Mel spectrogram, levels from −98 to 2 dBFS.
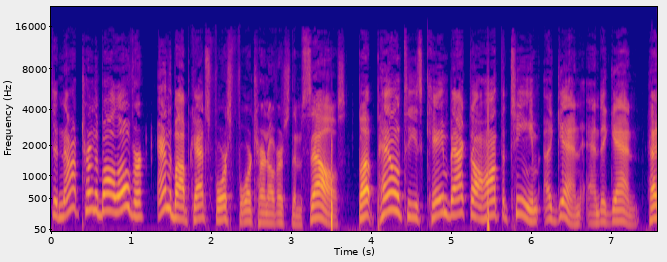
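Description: A loud pop hits at 3.51–3.54 s and again at 5.47–5.49 s, each a single sharp burst peaking roughly 15 dB above the speech, which continues underneath. A sudden voltage pulse, likely from a plug, switch or static discharge, entered the signal chain.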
